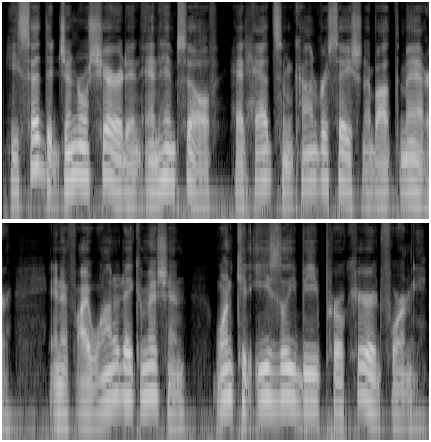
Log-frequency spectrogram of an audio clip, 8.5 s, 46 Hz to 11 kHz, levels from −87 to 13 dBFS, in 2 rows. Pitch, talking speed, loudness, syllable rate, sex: 105 Hz, 190 wpm, -19 LUFS, 5.8 syllables/s, male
